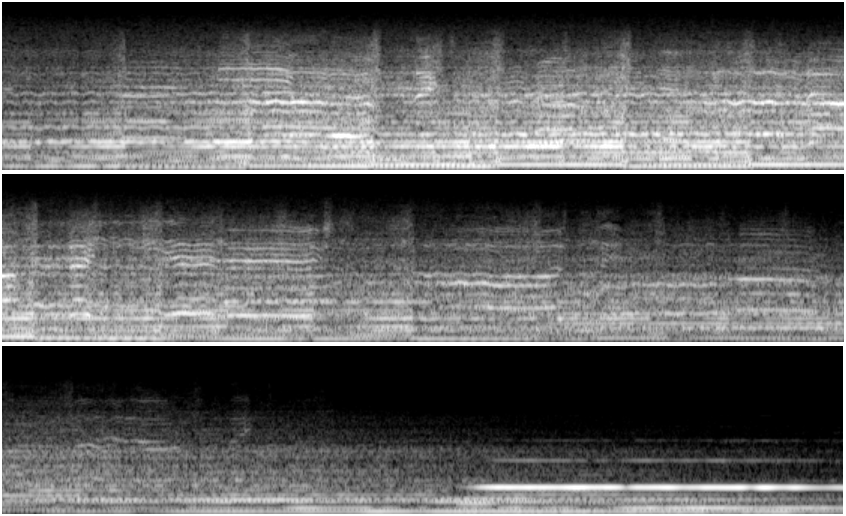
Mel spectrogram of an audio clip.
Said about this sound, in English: Is it possible that this could be preparing us subconsciously through backward masking to accept a child that is coming that is none other than the son of Satan? Let me play that for you backwards, and you tell me who the child is. Listen carefully.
